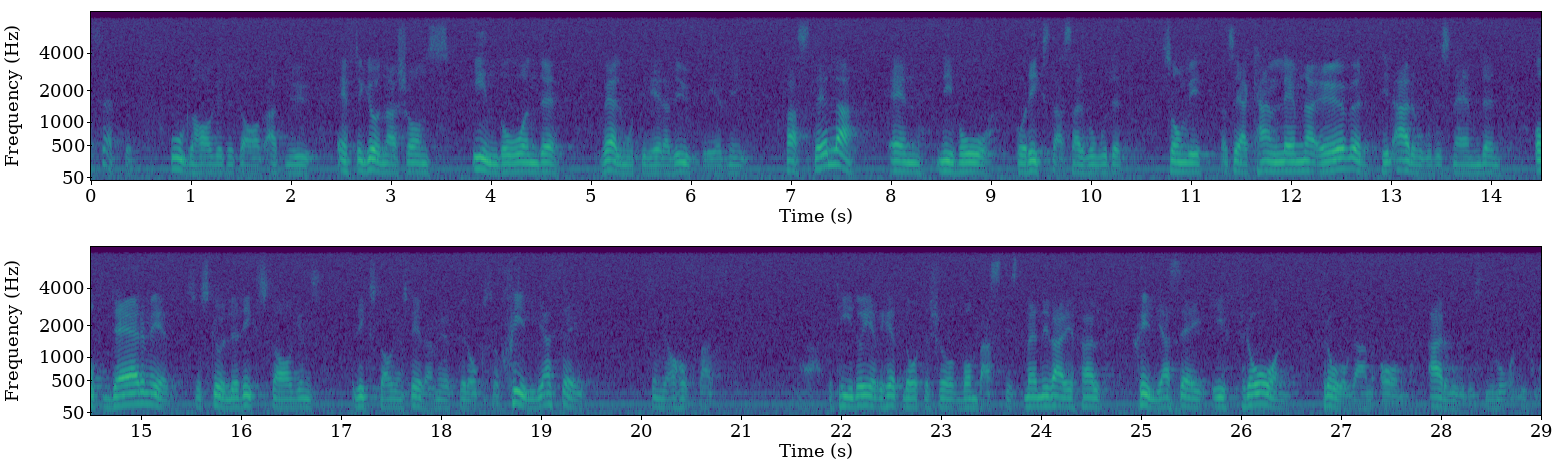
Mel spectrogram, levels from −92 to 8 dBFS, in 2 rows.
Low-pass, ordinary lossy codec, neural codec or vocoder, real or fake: 7.2 kHz; none; none; real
